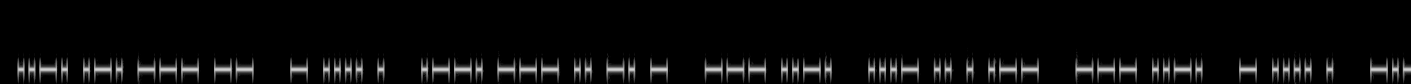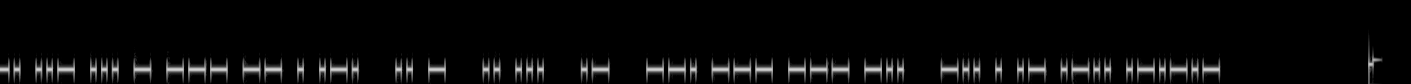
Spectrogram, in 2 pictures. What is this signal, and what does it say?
Morse code, heard as a keyed tone, about 22 wpm, 700 Hz. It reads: FROM THE POINT OF VIEW OF THE CUSTOMER IT IS A GOOD DEAL.
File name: Sentences with 7-Word Phrases - 22wpm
